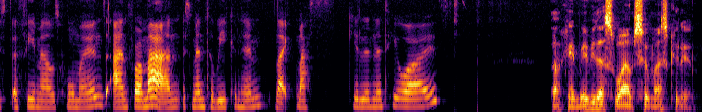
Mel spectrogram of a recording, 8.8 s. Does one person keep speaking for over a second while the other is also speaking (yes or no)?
no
